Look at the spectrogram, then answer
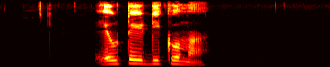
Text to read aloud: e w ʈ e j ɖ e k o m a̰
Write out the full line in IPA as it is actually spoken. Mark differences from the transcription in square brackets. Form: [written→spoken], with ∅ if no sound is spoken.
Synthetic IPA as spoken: e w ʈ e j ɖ [e→i] k o m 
